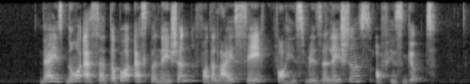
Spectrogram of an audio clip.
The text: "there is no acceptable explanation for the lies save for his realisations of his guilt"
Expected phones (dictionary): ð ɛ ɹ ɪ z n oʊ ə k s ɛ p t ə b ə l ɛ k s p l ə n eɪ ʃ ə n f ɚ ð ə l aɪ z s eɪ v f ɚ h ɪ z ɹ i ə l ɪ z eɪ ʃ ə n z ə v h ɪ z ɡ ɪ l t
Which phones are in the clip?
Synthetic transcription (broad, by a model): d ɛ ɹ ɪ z n oʊ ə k s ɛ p t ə b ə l ɛ k s p l ə n eɪ ʃ ə n f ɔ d ə l aɪ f s eɪ f f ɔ h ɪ s ɹ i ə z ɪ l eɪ ʃ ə n s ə f h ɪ s ɡ ɪ l t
